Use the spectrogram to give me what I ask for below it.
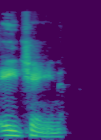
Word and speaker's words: Achane: The Dolphins told us that we needed to pronounce it as A-Chain.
